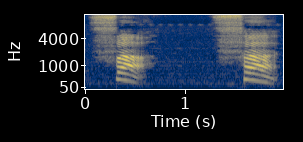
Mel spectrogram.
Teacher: اس میں پھونک کی آواز، ہوا کی آواز شامل ہوتی ہے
